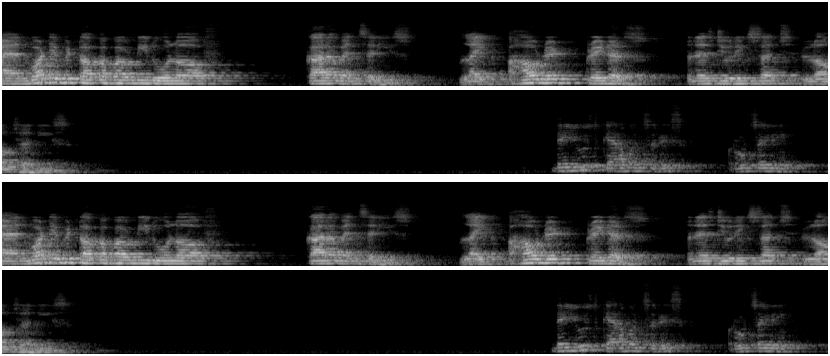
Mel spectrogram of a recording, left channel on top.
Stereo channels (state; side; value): normal; both; correlation 0.56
